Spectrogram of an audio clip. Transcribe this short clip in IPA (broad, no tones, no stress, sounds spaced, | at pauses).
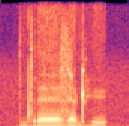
d r ɛː z ɛ ɖʱ y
